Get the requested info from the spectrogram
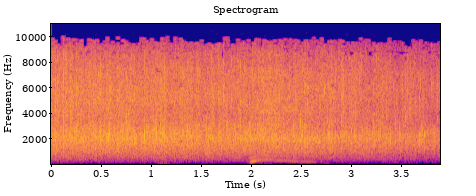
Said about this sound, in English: And Mayor Lee and Mayor, we should applaud them. Now you can applaud.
